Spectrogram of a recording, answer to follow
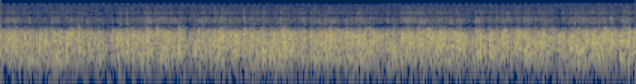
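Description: Studio audience applauding: a steady, dense clatter of many hands clapping.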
